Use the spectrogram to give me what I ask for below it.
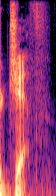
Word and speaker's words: Geoff: People think that, but the name's actually pronounced Jeff.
